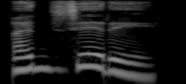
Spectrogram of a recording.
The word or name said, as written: ಅಜುರ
